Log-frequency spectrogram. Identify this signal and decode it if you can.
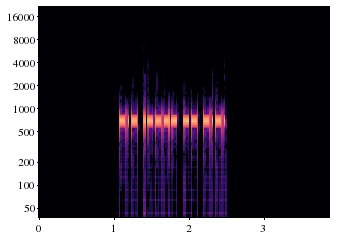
Morse code, heard as a keyed tone, about 41 wpm, 700 Hz. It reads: K1MC
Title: USA Call Signs - 4 Characters - Repeated 3x - 45wpm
